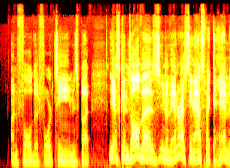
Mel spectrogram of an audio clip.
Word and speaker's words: Goncalves: It's not Matt Goncalves, not Matt Goncalves. It's Matt Gonzalez, offensive tackle from Pittsburgh.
